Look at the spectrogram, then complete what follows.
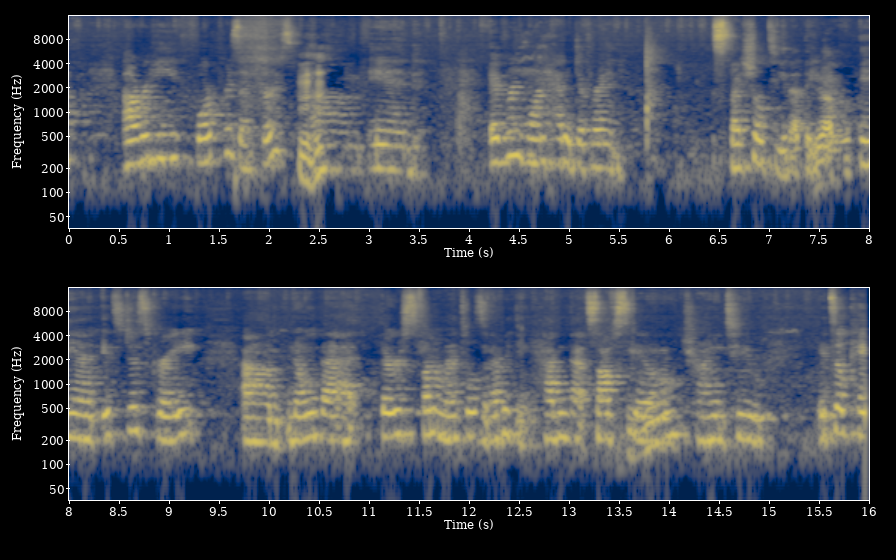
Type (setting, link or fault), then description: setting, busy venue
